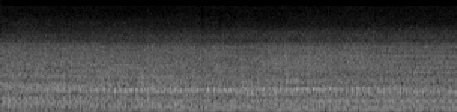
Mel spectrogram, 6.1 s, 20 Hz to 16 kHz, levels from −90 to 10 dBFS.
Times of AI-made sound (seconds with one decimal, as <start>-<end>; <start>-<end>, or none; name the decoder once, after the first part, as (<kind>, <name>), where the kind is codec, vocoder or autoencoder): 1.3-5.0 (codec, SNAC)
